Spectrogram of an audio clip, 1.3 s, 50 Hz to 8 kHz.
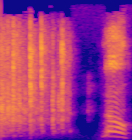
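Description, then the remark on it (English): A rapid clatter of 11 dice rolled for a security skill check, one die falling on the floor, tumbling and rattling for under a second, followed after a short pause by a brief spoken word. “I'll just re-roll you, because I don't know why you fell on the floor.”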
